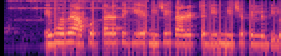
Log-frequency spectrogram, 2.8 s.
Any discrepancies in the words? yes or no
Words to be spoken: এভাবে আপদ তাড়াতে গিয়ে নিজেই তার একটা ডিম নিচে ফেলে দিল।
no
